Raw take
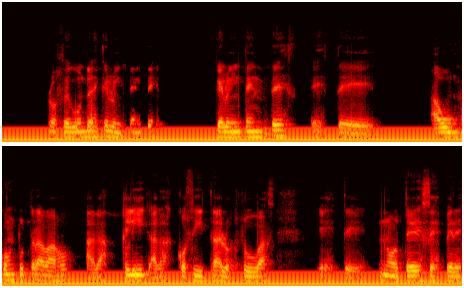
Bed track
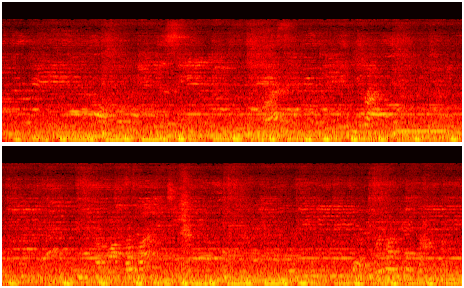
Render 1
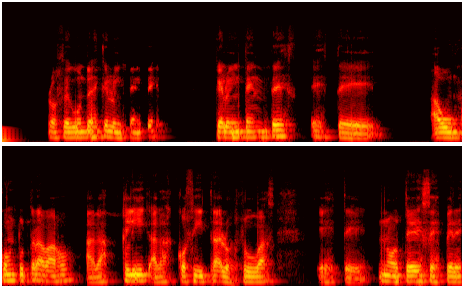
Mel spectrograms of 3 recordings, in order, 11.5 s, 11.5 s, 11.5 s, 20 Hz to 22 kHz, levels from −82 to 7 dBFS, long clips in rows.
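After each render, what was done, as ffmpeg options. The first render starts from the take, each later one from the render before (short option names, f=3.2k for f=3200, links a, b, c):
-af "bandreject=f=60:t=h:w=6,bandreject=f=120:t=h:w=6,bandreject=f=180:t=h:w=6,bandreject=f=240:t=h:w=6,bandreject=f=300:t=h:w=6"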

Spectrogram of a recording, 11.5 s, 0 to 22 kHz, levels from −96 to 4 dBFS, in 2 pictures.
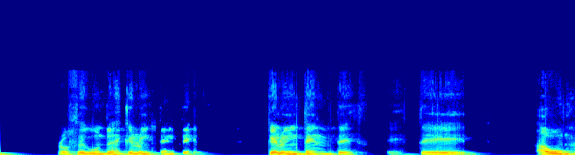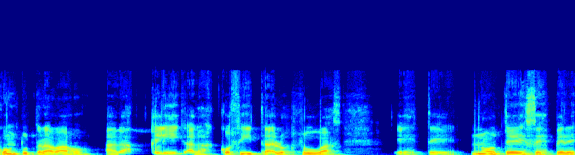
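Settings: -filter_complex "[0:a]asettb=1/sr,asplit=3[a][b][c];[a]atrim=end=0.634[d];[b]atrim=start=0.63:end=1.15,asetpts=PTS-STARTPTS,afade=t=in:d=0.004:c=qsin,afade=t=out:st=0.516:d=0.004:c=qsin,equalizer=f=1.8k:w=0.35:g=-5[e];[c]atrim=start=1.146[f];[d][e]acrossfade=d=0.004:c1=hsin:c2=qsin[g];[g][f]acrossfade=d=0.004:c1=qsin:c2=hsin,asettb=1/sr,asplit=3[h][i][j];[h]atrim=end=6.934[k];[i]atrim=start=6.93:end=7.7,asetpts=PTS-STARTPTS,afade=t=in:d=0.004:c=qsin,afade=t=out:st=0.766:d=0.004:c=qsin,highpass=f=370:w=0.5412,highpass=f=370:w=1.3066[l];[j]atrim=start=7.696[m];[k][l]acrossfade=d=0.004:c1=hsin:c2=qsin[n];[n][m]acrossfade=d=0.004:c1=qsin:c2=hsin,asplit=3[o][p][q];[o]atrim=end=3.53,asetpts=PTS-STARTPTS,afade=t=out:st=3.1:d=0.43:c=qsin:silence=0.149624[r];[p]atrim=start=3.53:end=4.06,asetpts=PTS-STARTPTS,volume=-16.5dB[s];[q]atrim=start=4.06,asetpts=PTS-STARTPTS,afade=t=in:d=0.43:c=qsin:silence=0.149624[t];[r][s][t]concat=n=3:v=0:a=1"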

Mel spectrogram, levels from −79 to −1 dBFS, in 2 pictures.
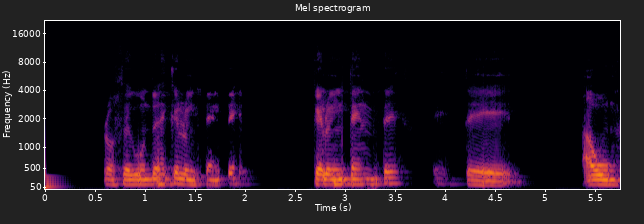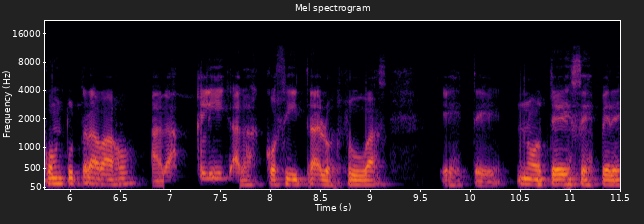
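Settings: -af anull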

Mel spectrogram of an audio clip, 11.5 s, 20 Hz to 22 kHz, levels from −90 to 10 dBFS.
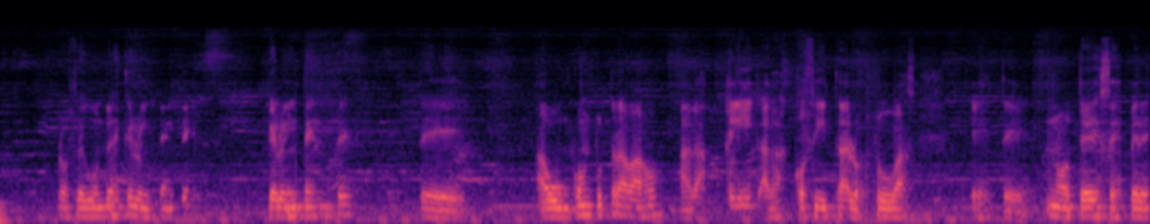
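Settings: -filter_complex "[1:a]volume=-20.5dB[a];[0:a][a]amix=inputs=2:normalize=0"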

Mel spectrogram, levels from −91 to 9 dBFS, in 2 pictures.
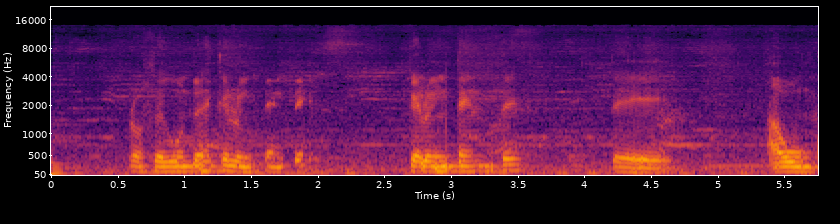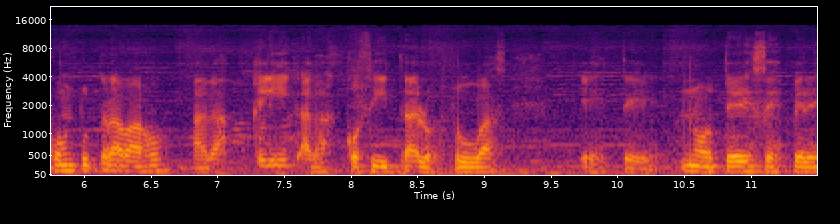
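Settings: -af "volume=12dB,alimiter=limit=-3dB:level=0:latency=1"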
